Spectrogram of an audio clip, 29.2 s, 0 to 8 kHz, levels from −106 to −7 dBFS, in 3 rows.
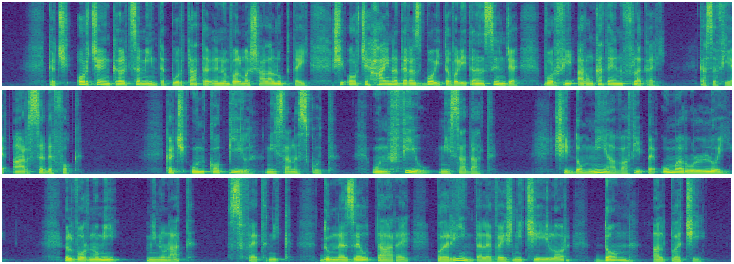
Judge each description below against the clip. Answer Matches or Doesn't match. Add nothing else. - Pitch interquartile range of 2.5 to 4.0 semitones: Matches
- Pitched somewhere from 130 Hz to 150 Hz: Doesn't match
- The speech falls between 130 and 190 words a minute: Doesn't match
